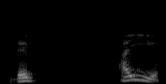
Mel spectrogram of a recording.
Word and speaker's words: দেবায়: আর এখানে দেবায়, বাংলায় আছে দেবায়, তা আমরা এখানে উচ্চারণ করব দেব আইয়, দেব আইয়।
